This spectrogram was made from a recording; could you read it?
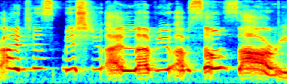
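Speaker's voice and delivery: very high, slow, tearful weeping voice. Describing a card's person who'll come to you crying, imitating someone crying. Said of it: "gonna come to you crying you a river".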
